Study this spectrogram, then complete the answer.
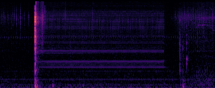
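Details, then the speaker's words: Cinematronics vector monitor on first power-up after repair: click then steady high whine about two seconds and stops; constant noise caused by broken traces. "Yeah, something ain't right. It's just making a constant noise. So something definitely is not correct."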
